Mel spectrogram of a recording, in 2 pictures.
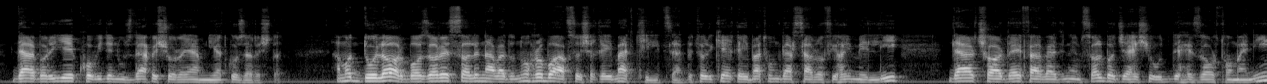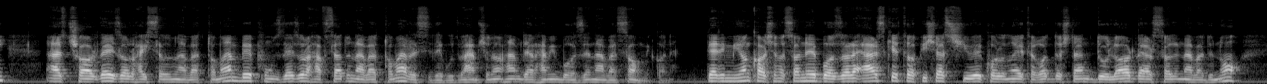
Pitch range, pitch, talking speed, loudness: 115-140 Hz, 130 Hz, 170 wpm, -20 LUFS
